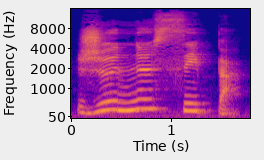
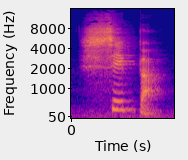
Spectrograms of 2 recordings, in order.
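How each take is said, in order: First: Every word is pronounced, including 'ne'. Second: Said very fast, the words squeezed together.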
